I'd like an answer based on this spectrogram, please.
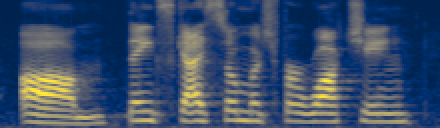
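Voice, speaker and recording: Over a silent background in a very clean recording, a woman with a bright, sharp tone speaks at a fairly slow pace, her pitch fairly low and her intonation lively. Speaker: gaming vlogger. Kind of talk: personal vlog update. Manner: halting.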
